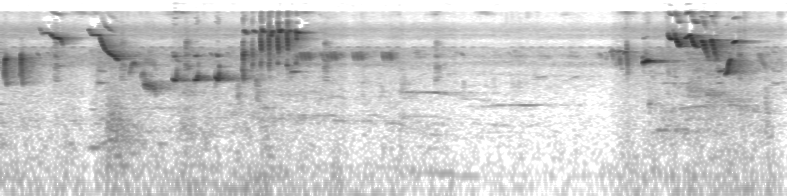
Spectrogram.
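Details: Orange-headed thrush in an aviary singing scattered high twittering and whistled phrases, with a quiet middle stretch of faint thin notes before another bright, rapid burst.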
